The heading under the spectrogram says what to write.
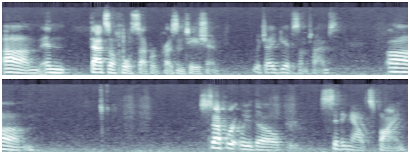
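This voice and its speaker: A woman speaks at a fairly low pitch with lively intonation and big swings in loudness. Long, frequent pauses sit within audible room echo. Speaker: political operative. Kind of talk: conference talk and Q&A. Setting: conference room with audience.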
